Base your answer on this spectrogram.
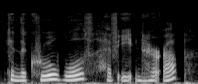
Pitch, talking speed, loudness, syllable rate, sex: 200 Hz, 240 wpm, -17 LUFS, 4.8 syllables/s, female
